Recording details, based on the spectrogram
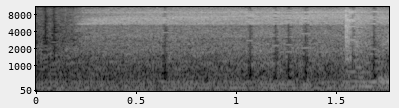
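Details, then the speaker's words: Nebulizer air compressor with mouthpiece running during a training patient assessment of a patient diagnosed with step three asthma who showed nasal flaring and accessory muscle use; steady motor hum with high hiss of mist, a brief puff near the end. "all right plug it into our air compressor here you just put your mouth around the mouthpiece there"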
